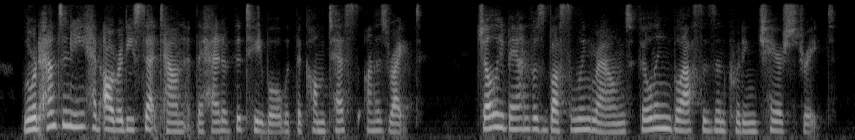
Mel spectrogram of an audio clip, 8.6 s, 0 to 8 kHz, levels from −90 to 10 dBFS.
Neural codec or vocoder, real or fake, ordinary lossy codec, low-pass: codec, 16 kHz in and 24 kHz out, 0.6 kbps, FocalCodec, streaming, 4096 codes; fake; Opus, 64 kbps; 7.2 kHz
